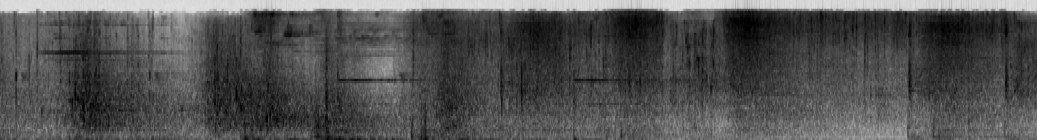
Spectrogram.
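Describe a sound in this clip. Airy whooshing swells rise and fall.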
